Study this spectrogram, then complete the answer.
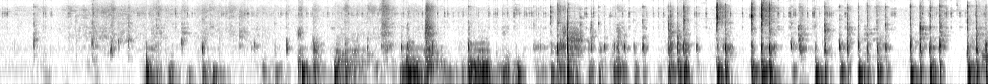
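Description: Typing on a new computer keyboard, a dense run of close, irregular key clicks and clacks that starts faint and grows busier and louder, with no talking.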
